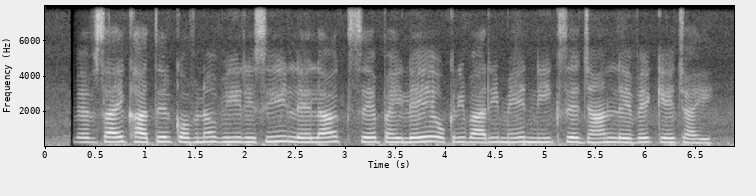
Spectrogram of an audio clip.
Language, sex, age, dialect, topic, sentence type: Bhojpuri, female, 18-24, Northern, banking, statement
